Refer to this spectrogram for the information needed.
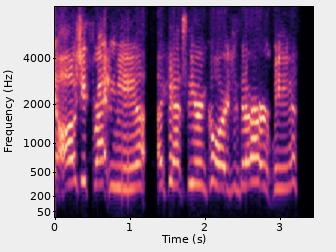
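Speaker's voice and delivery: put-on high, slow, tearful sobbing voice. Mocking the other speaker during an argument: mock crying voice. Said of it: "Are you gonna cry and say".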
